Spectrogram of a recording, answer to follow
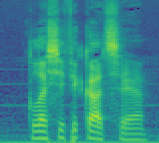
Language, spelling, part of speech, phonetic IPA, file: Russian, классификация, noun, [kɫəsʲɪfʲɪˈkat͡sɨjə], Ru-классификация.ogg
- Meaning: classification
